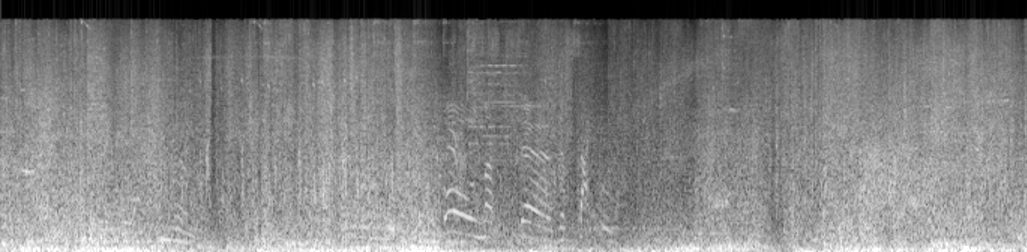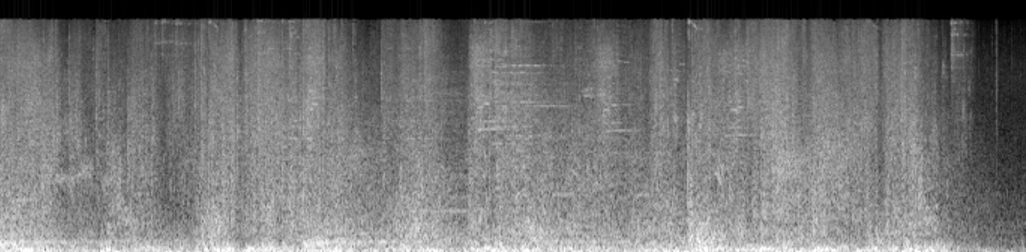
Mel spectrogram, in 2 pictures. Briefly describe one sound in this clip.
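Spells blast and crackle in a dense, noisy battle.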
